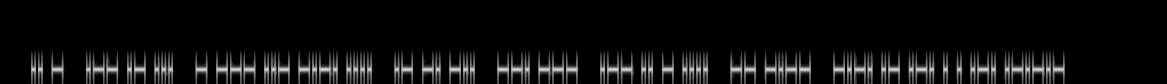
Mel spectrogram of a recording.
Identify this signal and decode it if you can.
Morse code, heard as a keyed tone, about 34 wpm, 700 Hz. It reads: IT WAS TOUCH AND GO WITH MY CAREER.
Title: Sentences from Top 1200 Words 35wpm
